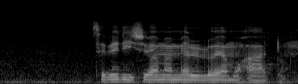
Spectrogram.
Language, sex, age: Southern Sotho, female, 22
